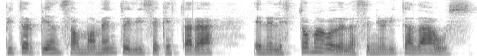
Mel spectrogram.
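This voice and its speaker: A woman narrating an audiobook in the first person, in a measured, earnest storytelling manner. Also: lowish voice, lo-fi sound.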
